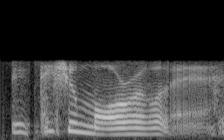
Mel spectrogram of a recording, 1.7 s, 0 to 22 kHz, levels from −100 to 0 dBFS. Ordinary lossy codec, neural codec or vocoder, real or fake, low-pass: none; none; real; 3.6 kHz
